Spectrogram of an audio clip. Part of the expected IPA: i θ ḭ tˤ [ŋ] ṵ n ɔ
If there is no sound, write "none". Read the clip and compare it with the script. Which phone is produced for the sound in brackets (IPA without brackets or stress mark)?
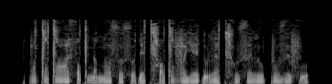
ŋ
